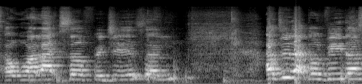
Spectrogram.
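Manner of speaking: put-on high, loud, drawn-out girly voice; mock a girl listing her luxury tastes; put-on high-pitched materialistic girl; imitated label-loving girl.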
